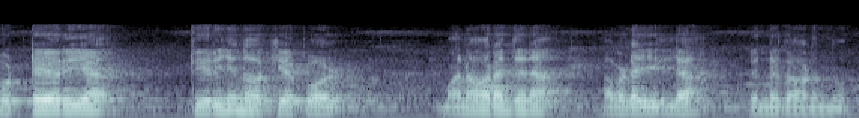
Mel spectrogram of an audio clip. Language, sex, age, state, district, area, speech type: Malayalam, male, 45-60, Kerala, Idukki, rural, read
